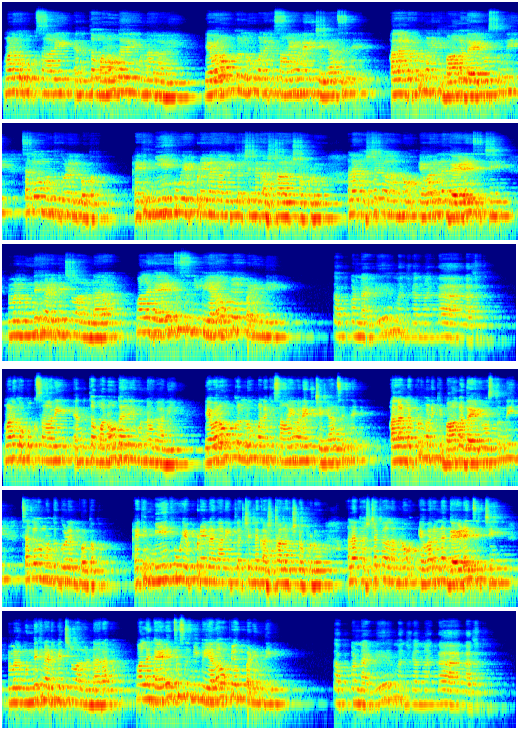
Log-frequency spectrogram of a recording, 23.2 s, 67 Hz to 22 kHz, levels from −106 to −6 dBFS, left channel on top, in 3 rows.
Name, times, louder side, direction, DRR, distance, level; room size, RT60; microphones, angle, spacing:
voice 1, 0.0-2.6 3.0-5.3 5.8-7.7 8.1-9.2 9.7-15.2 15.6-17.1 17.5-19.6, right 1 dB, 55° right, -1 dB, 7.0 m, -26 dB
voice 2, 20.5-22.6, right 2 dB, 10° right, -4 dB, 7.0 m, -32 dB
22.5 x 18.0 x 7.8 m, 0.98 s
head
